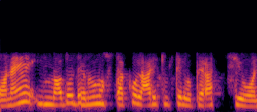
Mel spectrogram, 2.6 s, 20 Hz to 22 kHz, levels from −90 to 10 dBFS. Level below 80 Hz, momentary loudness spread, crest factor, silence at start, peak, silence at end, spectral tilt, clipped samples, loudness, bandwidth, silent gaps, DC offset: -74 dBFS; 5 LU; 14 dB; 0 s; -2 dBFS; 0 s; -9.5 dB/octave; under 0.1%; -18 LUFS; 3.8 kHz; none; under 0.1%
